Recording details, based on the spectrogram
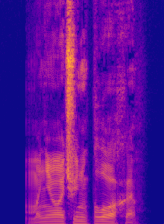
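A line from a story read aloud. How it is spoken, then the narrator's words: Sighing. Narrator (Russian): вздохнул Пол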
